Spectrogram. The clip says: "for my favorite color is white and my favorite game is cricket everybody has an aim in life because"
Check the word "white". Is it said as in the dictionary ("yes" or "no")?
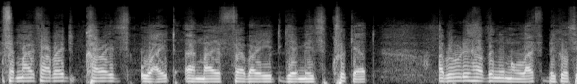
yes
